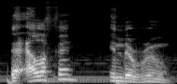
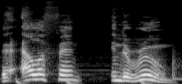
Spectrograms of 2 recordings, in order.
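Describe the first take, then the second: First: It is said at normal, softer volume. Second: It is said more loudly.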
